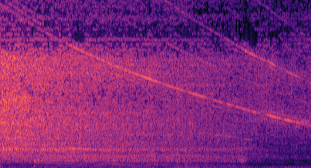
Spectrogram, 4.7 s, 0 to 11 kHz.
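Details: 4-inch angle grinder (Bosch/Hitachi batch), after repairing a cut blue wire that had been sparking: a high, smooth whine that slides steadily lower as it coasts down, with no grinding or rattle; healthy normal running.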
